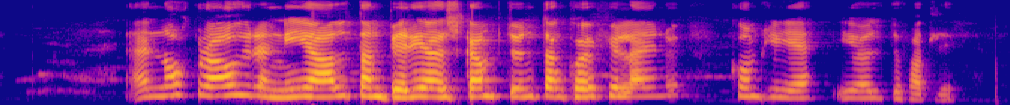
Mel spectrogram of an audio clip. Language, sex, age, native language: Icelandic, female, 50-59, Icelandic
